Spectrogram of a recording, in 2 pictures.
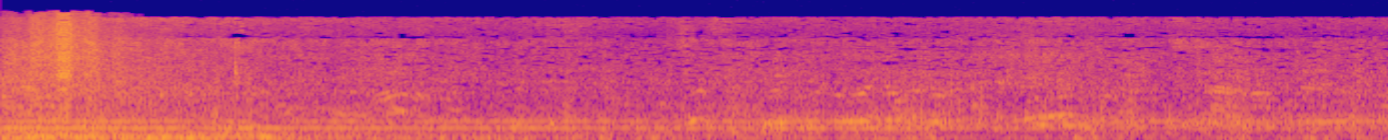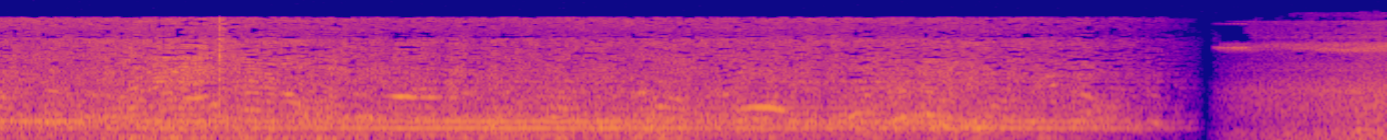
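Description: Water churns and splashes behind a boat.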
